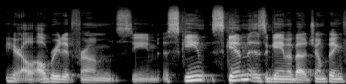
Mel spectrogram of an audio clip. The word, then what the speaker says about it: Schim: Is it pronounced Skim? – Oh, S-C-H-I-M? – Yeah, and I don't even really know how to explain this game, but, like, you kind of have to jump.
